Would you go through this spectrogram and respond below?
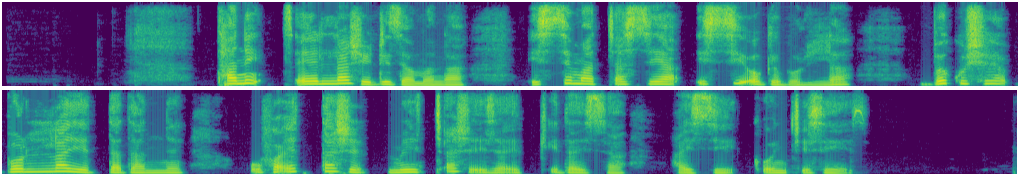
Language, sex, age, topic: Gamo, female, 18-24, government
